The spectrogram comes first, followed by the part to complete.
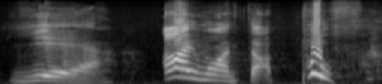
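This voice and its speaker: A woman's voice: fairly high pitch, sing-song, extremely slow, dry recording, exaggerated voice. A woman in a staged play reading, playing a simple, earnest, plain-spoken housewife and mother. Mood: eager. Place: children's theatre stage, filmed staged reading.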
